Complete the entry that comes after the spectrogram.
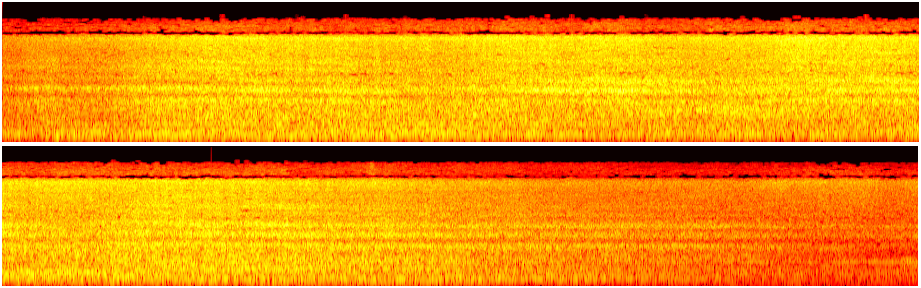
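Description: Electric commuter train running past the station platform. A loud rush of wheel and car noise swells about a second in, holds steady, then fades away over the last few seconds.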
